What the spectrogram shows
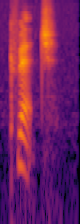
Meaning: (verb) To whine or complain, often needlessly and incessantly; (noun) A person who endlessly whines or complains; a person who finds fault with anything
- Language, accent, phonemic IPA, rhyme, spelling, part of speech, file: English, US, /kvɛt͡ʃ/, -ɛtʃ, kvetch, verb / noun, En-us-kvetch.ogg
